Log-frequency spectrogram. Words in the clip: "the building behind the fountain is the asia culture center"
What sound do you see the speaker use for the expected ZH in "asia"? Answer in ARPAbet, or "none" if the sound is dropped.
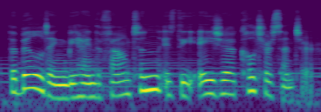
ZH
